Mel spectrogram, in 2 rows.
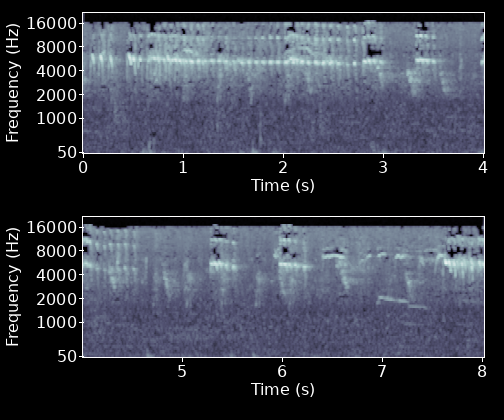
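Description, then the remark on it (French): Birds chirp steadily over a constant outdoor hiss in an abandoned part of the Kwetene 1 neighborhood, near the Fatima youth center, on a Sunday around 9 a.m., with repeated high, thin calls and a brief upward whistle near the end; no one speaks. “Le secteur est sinistre, à part des bruits d'oiseaux.”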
